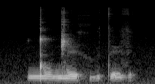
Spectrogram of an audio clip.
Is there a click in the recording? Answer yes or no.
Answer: yes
